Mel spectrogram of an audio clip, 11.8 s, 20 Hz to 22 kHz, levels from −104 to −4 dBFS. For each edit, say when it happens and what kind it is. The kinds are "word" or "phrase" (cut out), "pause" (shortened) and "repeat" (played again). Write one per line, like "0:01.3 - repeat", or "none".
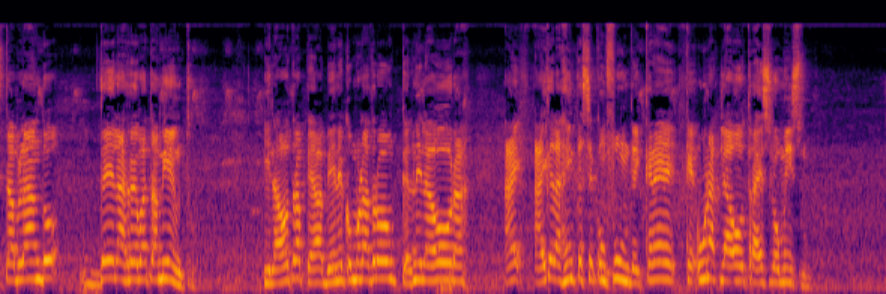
0:04.1 - word
0:05.5 - word
0:07.3 - word
0:09.6 - phrase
